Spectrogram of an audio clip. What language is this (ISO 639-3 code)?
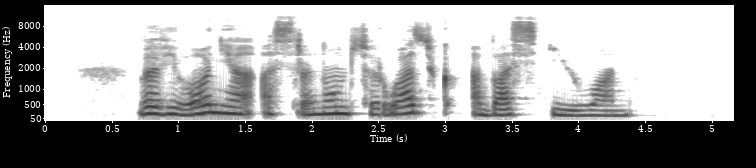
abk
